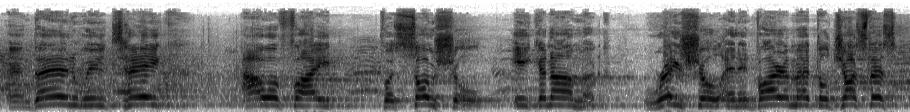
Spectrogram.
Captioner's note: cheers and applause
